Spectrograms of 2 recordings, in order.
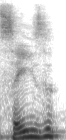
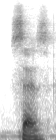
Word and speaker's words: says: Часто многие произносят sayз. Мы произносим его обычным звуком эз. Sezз.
